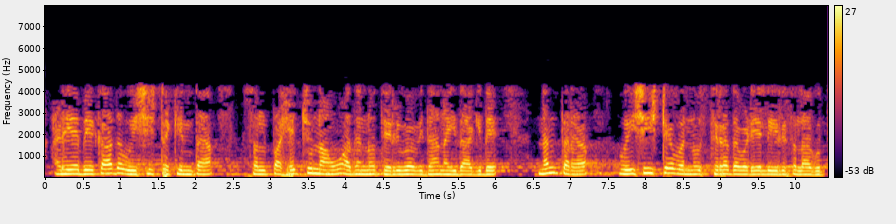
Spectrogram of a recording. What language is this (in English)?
Kannada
